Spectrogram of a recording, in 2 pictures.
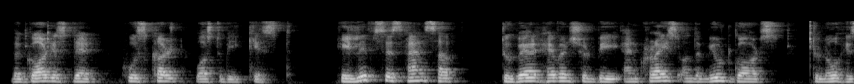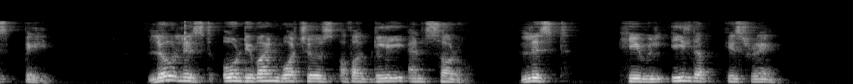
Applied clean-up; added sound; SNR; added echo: neural mask model DeepFilterNet 3.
